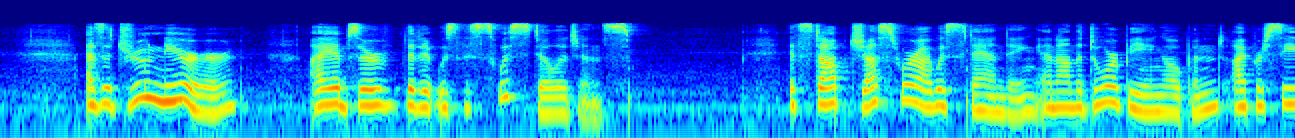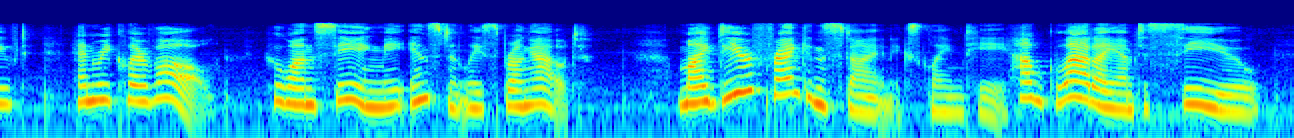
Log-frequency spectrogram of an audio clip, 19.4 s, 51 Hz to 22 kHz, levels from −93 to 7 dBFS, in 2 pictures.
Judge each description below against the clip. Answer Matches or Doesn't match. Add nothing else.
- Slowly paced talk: Doesn't match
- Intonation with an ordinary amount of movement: Matches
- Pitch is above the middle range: Matches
